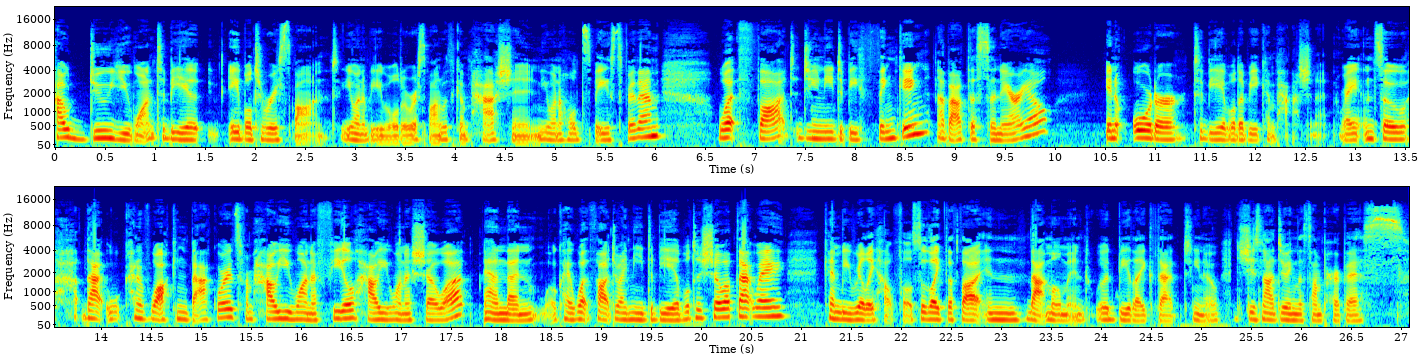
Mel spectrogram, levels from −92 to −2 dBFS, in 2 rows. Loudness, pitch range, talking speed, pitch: -19 LUFS, 140-175 Hz, 230 wpm, 155 Hz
